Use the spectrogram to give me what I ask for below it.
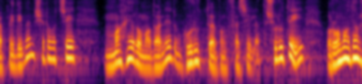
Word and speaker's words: রমাদান: কোরআনের শব্দ রমাদান আচ্ছা আমরা যে প্রচলিতভাবে রমজান বলি তাহলে কোন শব্দটা বললে সওয়াব হবে শব্দ রমাদান আমাদের দেশে এমনিতেই দোয়াকে অনেক সময় এভাবে আমরা বলি আর কি জাস্ট উচ্চারণটা হচ্ছেন বলি আমরা রমাদান বলতে হবে এবং হাদিসে স্পষ্ট করে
